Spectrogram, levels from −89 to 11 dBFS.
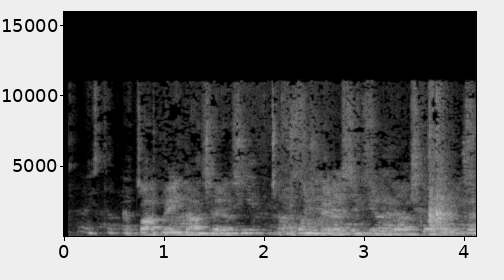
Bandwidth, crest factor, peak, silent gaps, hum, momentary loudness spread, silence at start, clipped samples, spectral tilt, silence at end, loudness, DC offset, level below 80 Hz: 11.5 kHz; 20 dB; 0 dBFS; none; none; 11 LU; 0.15 s; under 0.1%; -5.5 dB/octave; 0 s; -20 LUFS; under 0.1%; -52 dBFS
